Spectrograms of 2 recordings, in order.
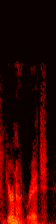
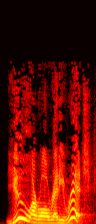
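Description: First: Said in the usual way. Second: Sarcastic. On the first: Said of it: "what he's saying is". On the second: Retold or imitated. Paul mocking the Corinthians' riches, loud sarcasm. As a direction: lay the sarcasm on thick. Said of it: "catching the sarcasm".

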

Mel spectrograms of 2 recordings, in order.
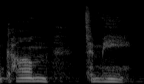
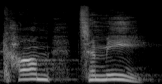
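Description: First: Much softer, slow, gentle "Come to me"; tender invitation. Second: Slow, drawn-out beckoning call. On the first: Jesus with arms open to the weary sinner, soft tender invitation. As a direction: draw them in quietly, like Jesus inviting. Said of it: "holding up his arms saying". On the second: Rescuer calling father and son from the side, slow call. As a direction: beckon them out of the riptide. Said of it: "And he said". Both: Retold or imitated.

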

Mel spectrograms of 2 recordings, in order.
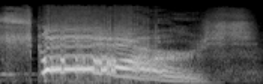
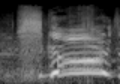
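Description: First: Put-on high, loud triumphant kid shout; excited toddler cheer. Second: Very high, loud victory squeal; squealed kid cheer. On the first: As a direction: yell it like a toddler who just scored. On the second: Retold or imitated. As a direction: squeal it at the top of your voice like a thrilled toddler. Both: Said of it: "he's all excited".

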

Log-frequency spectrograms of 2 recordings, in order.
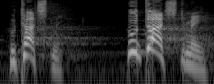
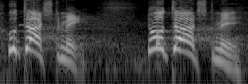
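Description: First: Said in the usual way. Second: Hammed-up Italian accent, higher and louder. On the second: Pastor voices Jesus in a mock Italian accent after gelato. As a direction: play Jesus as a big, loud Italian. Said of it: "so I'm feeling very Italian".

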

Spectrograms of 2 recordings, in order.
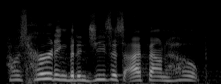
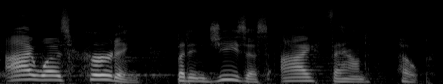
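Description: First: Said in the usual way. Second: Slow testimony. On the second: Acted. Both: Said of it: "She would say this".

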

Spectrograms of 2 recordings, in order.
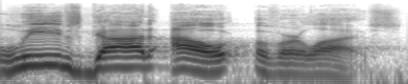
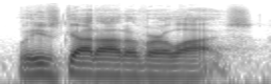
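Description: First: Loud, slow weight on "leaves God out"; drawn-out, forceful stress on "God out"; emphatic. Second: Said in the usual way. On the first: Real, not acted. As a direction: hammer "God out" slowly and forcefully. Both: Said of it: "Now, I emphasize that".

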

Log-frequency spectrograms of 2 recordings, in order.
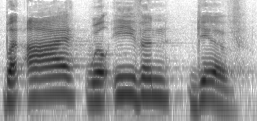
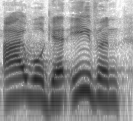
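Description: First: Slow, sincere giving; generous. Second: A mild hint of getting even; grudging. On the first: Preacher voicing the transformed heart, slow and sincere. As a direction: draw it out slowly, sincerely. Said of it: "but a heart that turns and says". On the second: Preacher contrasting the vengeful heart, mildly grudging. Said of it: "a heart that doesn't say". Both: Shown as a demonstration.

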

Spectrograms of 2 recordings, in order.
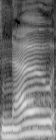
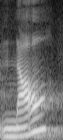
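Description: First: "no" said clearly with a full round o; proper "no". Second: "no" loosened into a casual "naw"; sloppy "no". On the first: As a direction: pronounce "no" correctly, rounding off the vowel. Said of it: "It is "no". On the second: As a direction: say "no" lazily, with an open drawled vowel. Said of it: "It is not". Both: Shown as a demonstration.

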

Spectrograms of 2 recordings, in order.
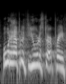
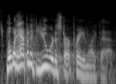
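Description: First: Higher, louder and faster; building preacher's call. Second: Said in the usual way. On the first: Real, not acted. Pastor presses the congregation again, now rising and louder. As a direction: push the question out with fervour.

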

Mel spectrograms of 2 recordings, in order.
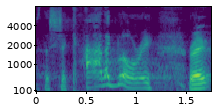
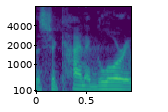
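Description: First: Shekinah glory in a drawn Southern accent, "Shekinah" as "Sha-kah-na"; playful Southern accent on Shekinah glory. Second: Said in the usual way. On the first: Shown as a demonstration. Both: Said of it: "can't really say without using a Southern accent".

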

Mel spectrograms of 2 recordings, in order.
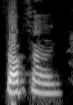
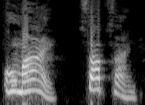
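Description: First: Loud call, pitch barely raised; hollered out. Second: Sudden startled warning, raised voice; alarmed cry. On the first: Wife hollers back at husband, mock-loud call. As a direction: throw it back through the window. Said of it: "she hollers out the window". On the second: Wife warns husband at intersection, startled shout. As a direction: blurt it out as the car nears the stop. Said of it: "Chip's like". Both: Retold or imitated.

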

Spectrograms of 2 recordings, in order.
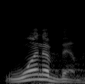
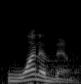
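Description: No difference in how they are said.

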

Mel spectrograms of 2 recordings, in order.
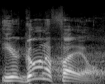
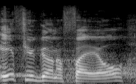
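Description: First: "gonna" stressed as a certainty, falling close. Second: "if" set up as the rejected option; stress on IF. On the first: Preacher stating the certainty to congregation, stress on "gonna". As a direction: land firmly on "gonna", then drop. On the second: Preacher setting up a contrast, stress on "if". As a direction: lean on "if", leaving it hanging. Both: Real, not acted. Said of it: "It's not if you're gonna fail".

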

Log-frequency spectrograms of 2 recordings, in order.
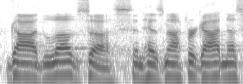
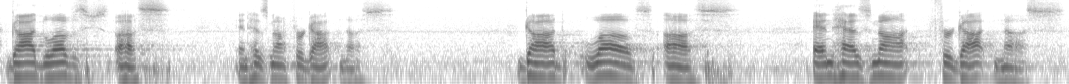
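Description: First: Said in the usual way. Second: Low, very slow, word by word; slow, weighty statement. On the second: Real, not acted. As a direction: space out each word for weight. Sermon sentence repeated slowly for weight.

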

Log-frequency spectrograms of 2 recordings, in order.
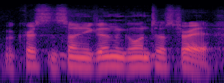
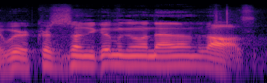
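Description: First: Said in the usual way. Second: Australian-accented introduction. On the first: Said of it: "she interprets for you". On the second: Shown as a demonstration. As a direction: introduce the couple in Aussie speak. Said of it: "I speak Australian".

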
